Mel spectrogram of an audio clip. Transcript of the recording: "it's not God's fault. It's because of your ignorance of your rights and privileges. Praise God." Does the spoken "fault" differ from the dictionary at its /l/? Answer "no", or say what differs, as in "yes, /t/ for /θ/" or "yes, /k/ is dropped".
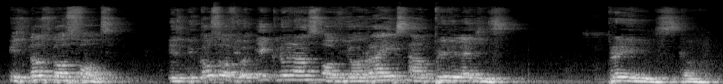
yes, /l/ is dropped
